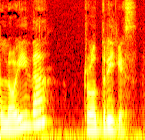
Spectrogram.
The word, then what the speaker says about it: Loida Rodríguez: Ustedes y yo vamos a darle la bienvenida por primera vez a Loida Rodríguez.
